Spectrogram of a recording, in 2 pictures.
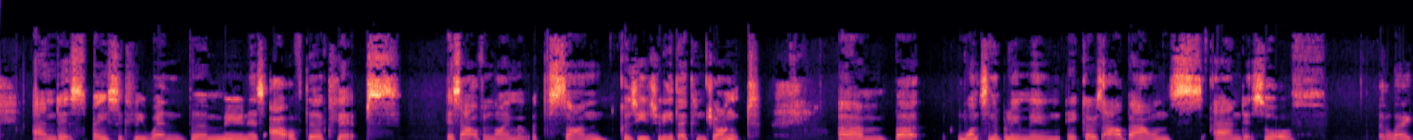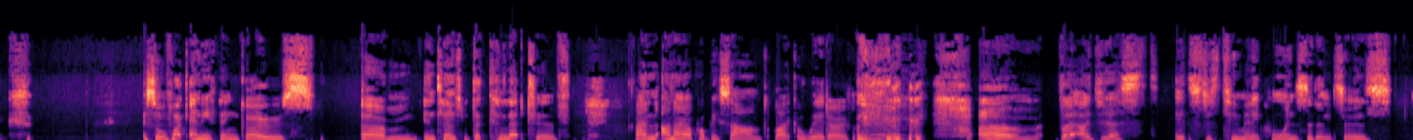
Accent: London, United Kingdom; now in Brighton, United Kingdom; I'm in south of England, Brighton, but I'm a Londoner, born and raised.

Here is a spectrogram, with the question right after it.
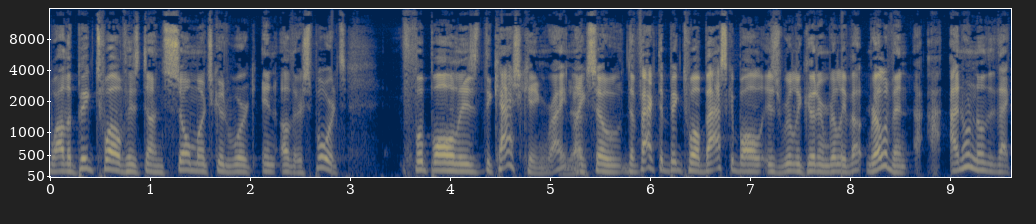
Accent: Las Vegas, Nevada, United States; Look, I grew up in Vegas.

